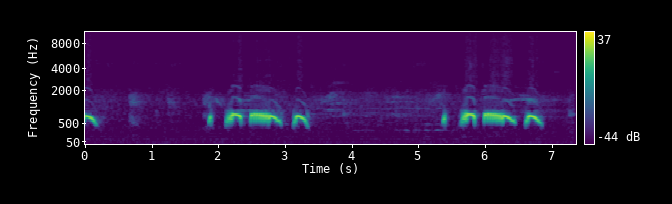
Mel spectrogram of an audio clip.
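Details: Spotted dove used as a decoy to draw in wild doves, giving two clear cooing phrases about three seconds apart, each a brief lead note, a drawn-out rolling coo and a falling final note.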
